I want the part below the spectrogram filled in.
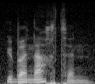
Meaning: to stay overnight, to overnight, stay the night, sleep over
- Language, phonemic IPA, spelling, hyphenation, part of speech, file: German, /yːbəʁˈnaxtən/, übernachten, über‧nach‧ten, verb, De-übernachten.ogg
